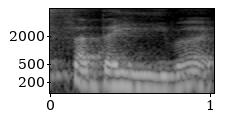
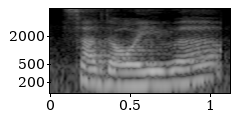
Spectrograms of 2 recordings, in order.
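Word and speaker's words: sadaiva: feels sadaiba sada eva it is sadiva it is not sadava or any other mispronunciation it is sadava sada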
